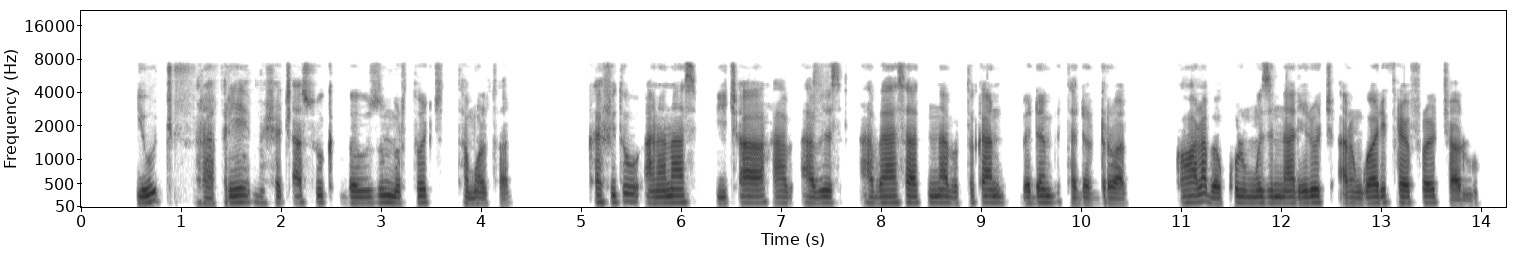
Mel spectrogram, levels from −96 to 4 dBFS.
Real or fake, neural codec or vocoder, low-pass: real; none; 7.2 kHz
